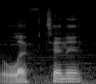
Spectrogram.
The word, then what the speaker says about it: lieutenant: when you pronounce it lieutenant but um there's also like left tenant and that's also pronounced like not how it looks i can't remember if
